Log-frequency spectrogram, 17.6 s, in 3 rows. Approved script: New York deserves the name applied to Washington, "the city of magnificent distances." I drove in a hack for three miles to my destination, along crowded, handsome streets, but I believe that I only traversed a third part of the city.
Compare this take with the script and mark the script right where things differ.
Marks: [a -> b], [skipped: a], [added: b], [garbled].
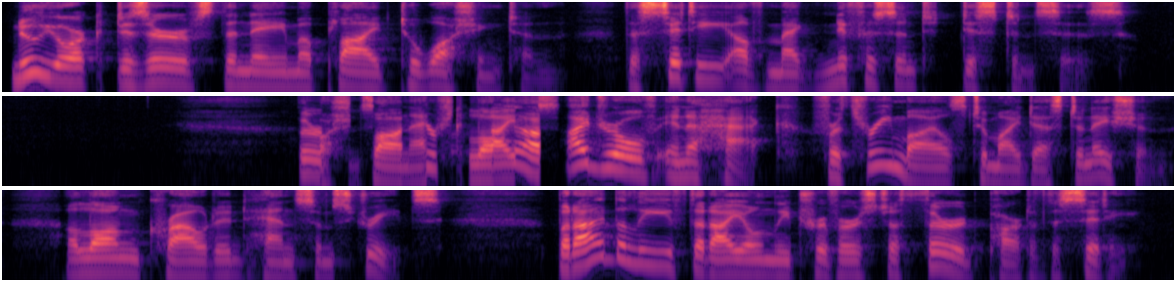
New York deserves the name applied to Washington, "the city of magnificent distances." [garbled] I drove in a hack for three miles to my destination, along crowded, handsome streets, but I believe that I only traversed a third part of the city.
